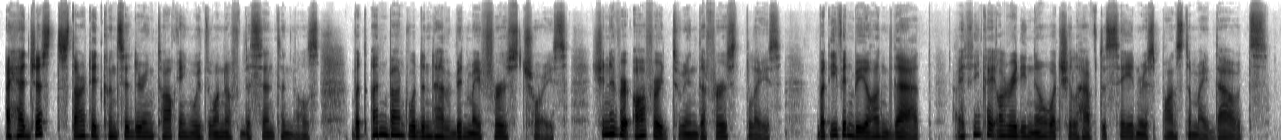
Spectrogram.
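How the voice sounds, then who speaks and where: A man's voice: mid-range voice, expressive, normal speed, no room sound, close to an everyday voice. A man playing an anxious, unsure male college student who narrates his thoughts hesitantly and informally in a visual novel. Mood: uneasy.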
